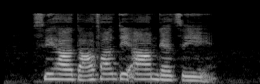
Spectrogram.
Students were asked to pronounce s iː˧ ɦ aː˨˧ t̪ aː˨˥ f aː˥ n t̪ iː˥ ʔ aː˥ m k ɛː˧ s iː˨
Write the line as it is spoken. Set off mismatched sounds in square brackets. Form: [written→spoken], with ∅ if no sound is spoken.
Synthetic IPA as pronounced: s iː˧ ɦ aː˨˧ t̪ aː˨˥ f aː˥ n t̪ iː˥ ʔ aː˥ m k ɛː˧ [s→t͡s] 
